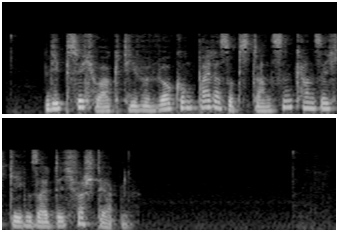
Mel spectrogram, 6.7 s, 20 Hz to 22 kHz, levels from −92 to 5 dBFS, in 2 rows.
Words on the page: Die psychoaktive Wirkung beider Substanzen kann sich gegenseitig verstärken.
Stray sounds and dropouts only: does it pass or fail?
pass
